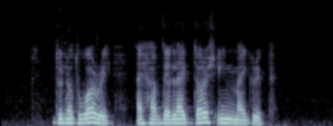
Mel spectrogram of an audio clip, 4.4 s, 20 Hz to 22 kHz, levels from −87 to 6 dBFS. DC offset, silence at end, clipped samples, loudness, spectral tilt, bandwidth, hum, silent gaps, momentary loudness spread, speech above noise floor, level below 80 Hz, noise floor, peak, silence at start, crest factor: under 0.1%; 0.95 s; under 0.1%; -19 LUFS; -10.5 dB/octave; 5.6 kHz; none; none; 10 LU; 44 dB; -52 dBFS; -62 dBFS; -4 dBFS; 0.7 s; 16 dB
